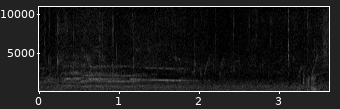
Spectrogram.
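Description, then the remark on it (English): Birds call outside; one gives a long, drawn-out call lasting over a second, over a steady, dense background hum of outdoor noise. Nobody speaks. “There's a lot of birds here, man.”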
